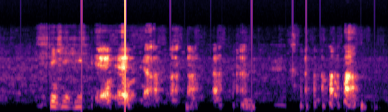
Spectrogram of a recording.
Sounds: Laughter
